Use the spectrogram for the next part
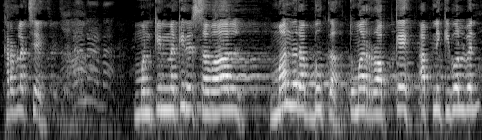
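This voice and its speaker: Man preaching a sermon, slow and drawn out, chants arabic lines, echoey loudspeaker sound. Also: very high-pitched, little pitch movement. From West Bengal, India. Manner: call-and-response with crowd, chanted Arabic phrases. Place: outdoor religious gathering. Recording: echoey public-address sound.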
